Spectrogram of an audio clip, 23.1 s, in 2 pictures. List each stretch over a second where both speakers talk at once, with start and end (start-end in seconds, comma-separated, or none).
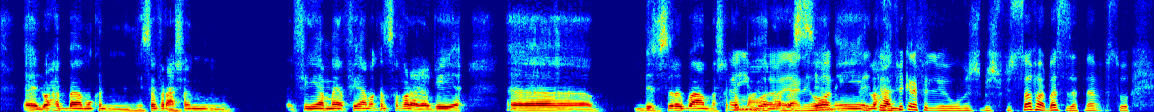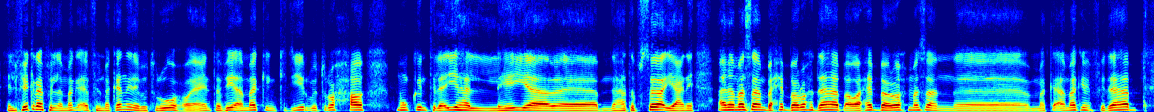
7.3-9.1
